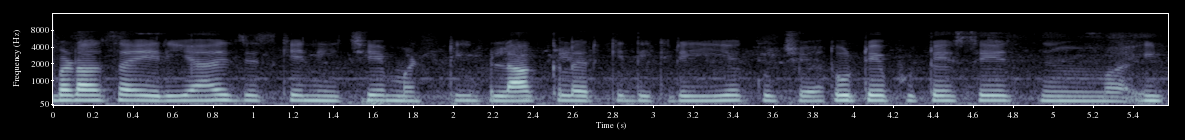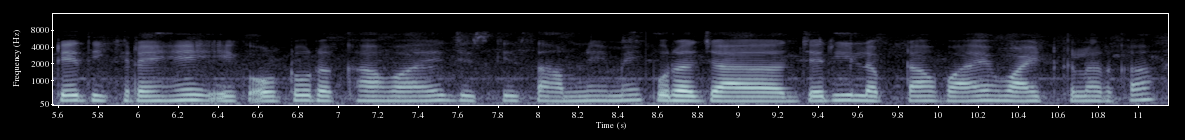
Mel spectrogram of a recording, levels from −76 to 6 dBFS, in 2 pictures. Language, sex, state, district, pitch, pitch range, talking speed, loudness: Kumaoni, female, Uttarakhand, Uttarkashi, 195 Hz, 185-205 Hz, 190 wpm, -19 LUFS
